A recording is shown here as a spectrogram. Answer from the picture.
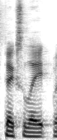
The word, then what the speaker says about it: PixelHate: This is Pixelate, where the H is silent, but the hate is real.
